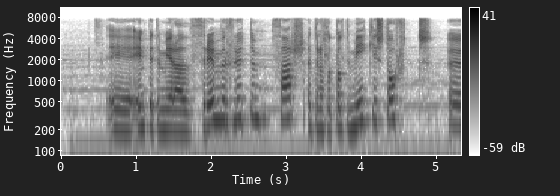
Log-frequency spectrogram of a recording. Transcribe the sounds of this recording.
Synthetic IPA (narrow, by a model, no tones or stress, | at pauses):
ejmpɪːt̪amjɛɾaðθɾɛːmʏɾ̥lʏːt̪ʏmθaɾ̥ɛt̪ɪɾnɔtlat̪ʰɔlt̪ɪmɪːcɪst̪owr̥t̪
